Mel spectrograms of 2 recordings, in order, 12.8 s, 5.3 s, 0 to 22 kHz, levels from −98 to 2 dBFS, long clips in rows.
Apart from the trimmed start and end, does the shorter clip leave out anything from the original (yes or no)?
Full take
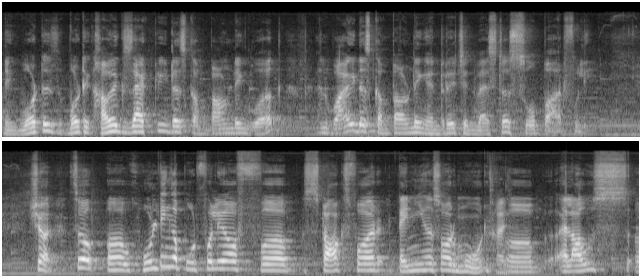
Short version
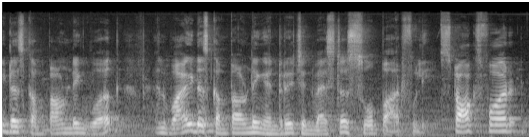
yes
